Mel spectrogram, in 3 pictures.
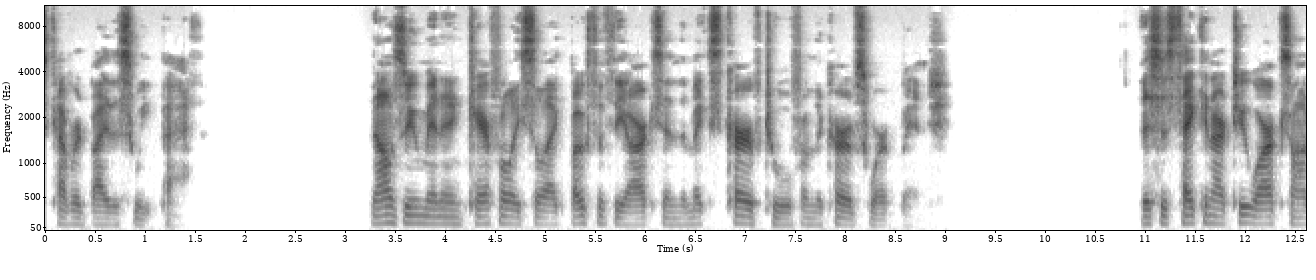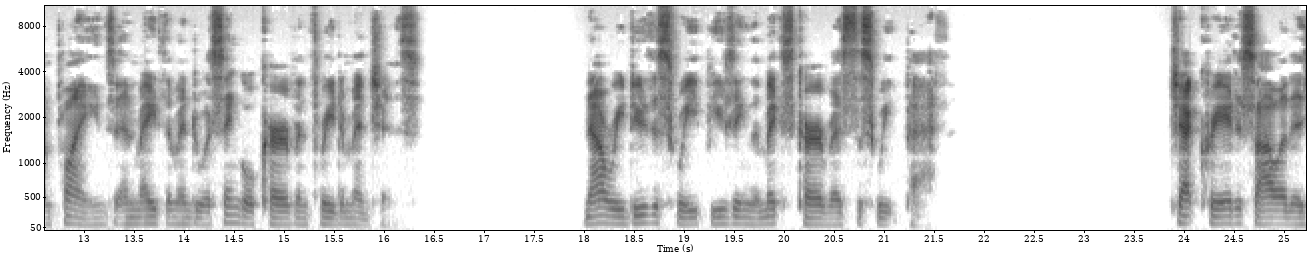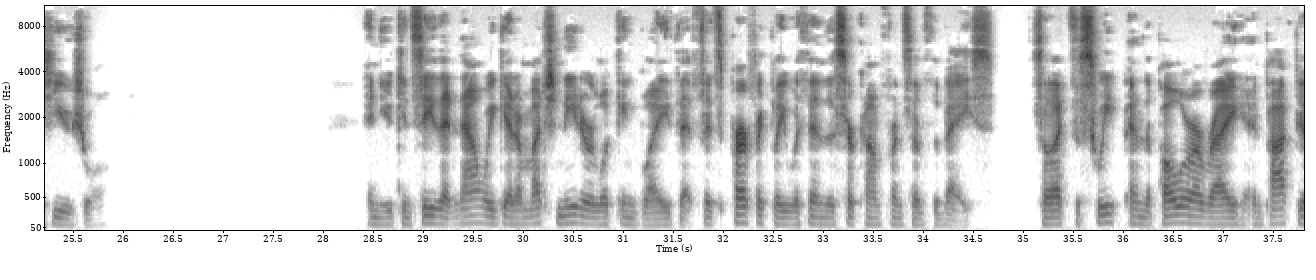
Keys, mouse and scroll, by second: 0.2 right click, 1.9 click, 4.4 click, 5.3-5.6 scroll up 2, 7.9 click, 9.8 ctrl+click, 13.2 click, 20.8 click, 22.4 click, 23.4 click, 24.6 click, 25.5 click, 26.2 click, 27.4 click, 36.0 ctrl+click, 37.5 ctrl+click.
